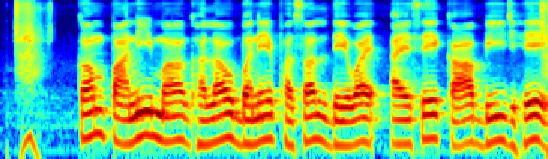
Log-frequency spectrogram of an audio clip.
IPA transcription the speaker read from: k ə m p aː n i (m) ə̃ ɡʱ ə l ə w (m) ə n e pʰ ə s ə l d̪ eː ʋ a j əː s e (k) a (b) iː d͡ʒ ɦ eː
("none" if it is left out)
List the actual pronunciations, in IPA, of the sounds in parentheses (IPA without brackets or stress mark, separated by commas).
m, b, k, b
